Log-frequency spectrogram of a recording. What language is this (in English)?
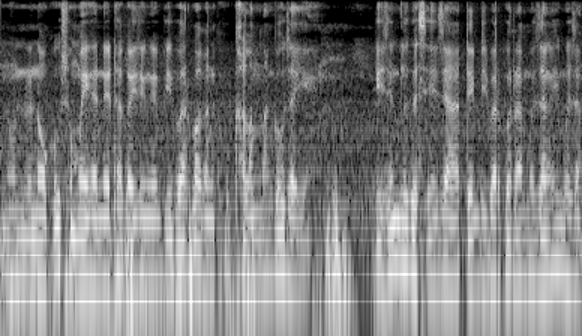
Bodo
